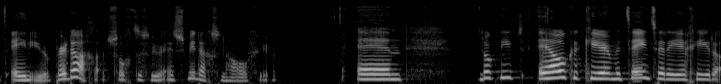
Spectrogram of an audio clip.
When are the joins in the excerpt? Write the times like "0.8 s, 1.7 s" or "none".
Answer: 1.5 s, 4.8 s

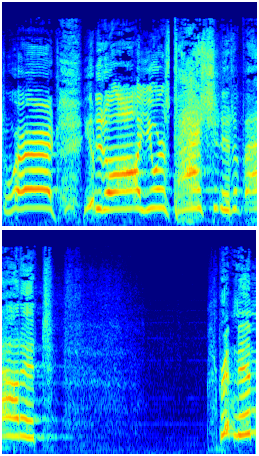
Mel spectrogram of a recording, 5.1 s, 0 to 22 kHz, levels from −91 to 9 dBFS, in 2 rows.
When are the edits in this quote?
0.9 s, 1.7 s

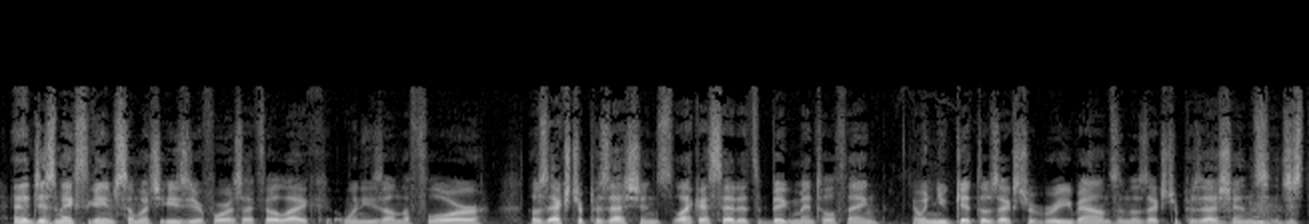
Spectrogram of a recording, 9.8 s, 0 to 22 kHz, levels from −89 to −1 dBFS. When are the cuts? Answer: none

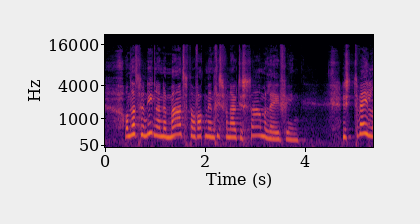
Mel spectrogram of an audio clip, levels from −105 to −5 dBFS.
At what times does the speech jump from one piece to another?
1.0 s, 1.8 s, 2.2 s

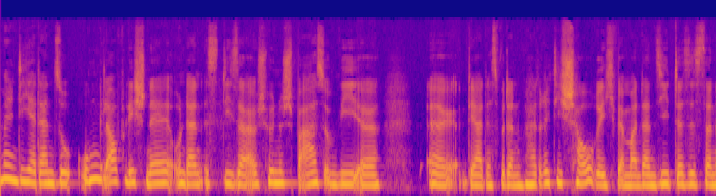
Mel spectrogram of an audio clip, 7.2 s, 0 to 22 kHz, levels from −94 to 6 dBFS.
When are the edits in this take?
none

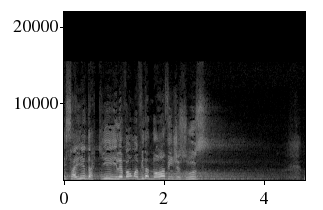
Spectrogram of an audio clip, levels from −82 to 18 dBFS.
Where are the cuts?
none

